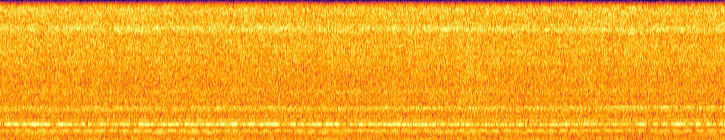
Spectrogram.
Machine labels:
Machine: fan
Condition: normal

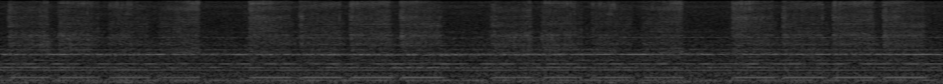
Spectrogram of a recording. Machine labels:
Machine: slide rail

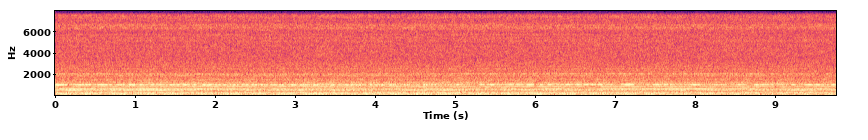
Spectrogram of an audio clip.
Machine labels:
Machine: fan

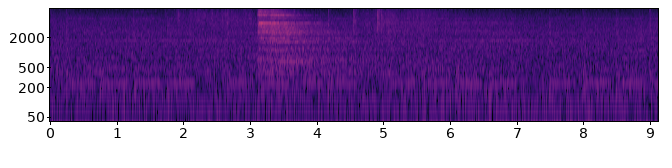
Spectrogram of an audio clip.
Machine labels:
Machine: slide rail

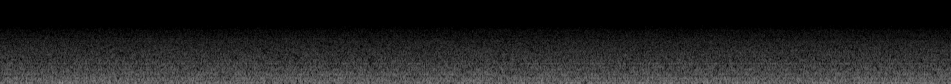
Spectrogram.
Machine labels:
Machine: fan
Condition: normal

